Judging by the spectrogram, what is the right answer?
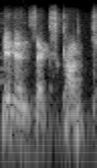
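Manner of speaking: angry, mad-sounding voice. Explaining how to pronounce german words: angry voice. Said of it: "Just gotta say it in an angry voice. Like".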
